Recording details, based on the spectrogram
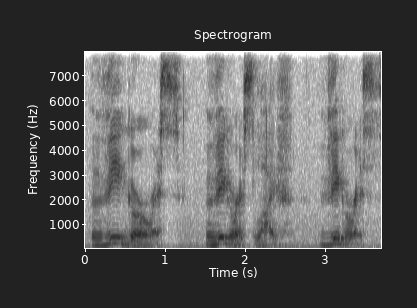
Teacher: There's a stress on the first syllable, which is vi.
